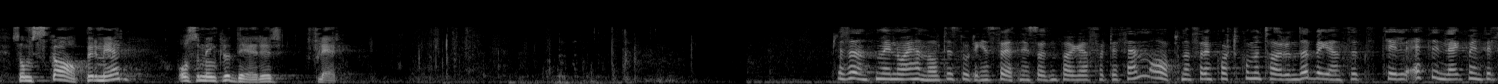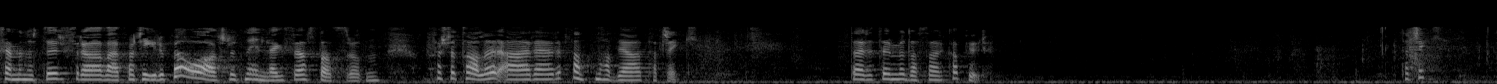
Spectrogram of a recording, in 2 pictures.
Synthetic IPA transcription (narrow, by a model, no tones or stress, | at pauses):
sɔmskɑːpəɾmeːɾ | ɔsɔmɪŋklʉd̪eːɾəɾ | flḛːɾ | pʰɾɛsɪd̪ɛnt̪n̩ʋɪlnoːɪhɛnhɔlt̪ɪlst̪uːʈɪŋəsfɔɾɛt̪nɪŋsɔɾd̪ənpʰɔɑɾɑɡɾɑːfːœʈɪfɛmːoːpnəfɔɾɛːnkʰɔʈːkʰʊmənt̪ʰɑːɾʉnd̪əbəɡɾɛnsət̪ʰːɪlɛ̰t̪ɪnlɛɡ̚pʰɔɪnt̪ɪlfɛmːɪnʉt̪ːəɾfɾɑʋæːɾpʰɑʈʰiːɡɾʉpːəɔɑːʋʂɭʉt̪ənəɪnlɛɡfɾɑst̪ɑːt̪sɾoːd̪n̩ɔfœʂʈət̪ʰɑːləɾæɾɾɛpɾəsɛnt̪n̩hɑd̪jɑt̪ʰɑʈɾɪ̰k | d̪̥æɾɛt̪ːəɾmʉd̪ɑsɑɾkʰɑpʰʉ̰ːɾ | t̪ʰɑɪk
